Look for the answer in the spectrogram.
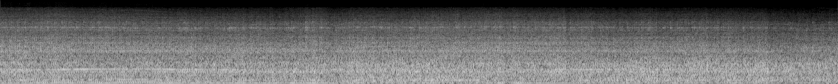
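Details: Mitsubishi with 4N15 diesel and V6AWH automatic, about 6,110 km, driving: steady high constant-pitch whine over the diesel drone; burning oil smell and higher fuel use; dealer never fixed it, owner later found rear differential overfilled, front differential oil burnt black, ATF about 1 L low.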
